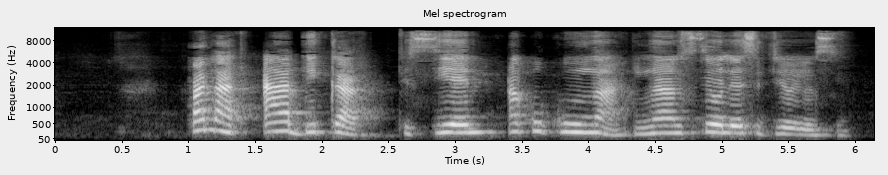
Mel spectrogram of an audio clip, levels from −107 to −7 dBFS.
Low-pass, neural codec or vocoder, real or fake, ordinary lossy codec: 10.8 kHz; codec, 44.1 kHz, 3.4 kbps, Pupu-Codec; fake; AAC, 48 kbps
